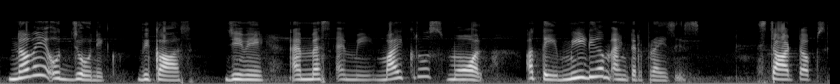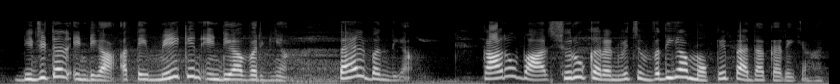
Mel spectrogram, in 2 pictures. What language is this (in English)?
Punjabi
